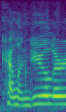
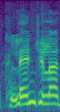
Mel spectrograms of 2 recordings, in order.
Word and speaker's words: calendula: And I have a little bit of calendula in there, or calendula depending on how you say it.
